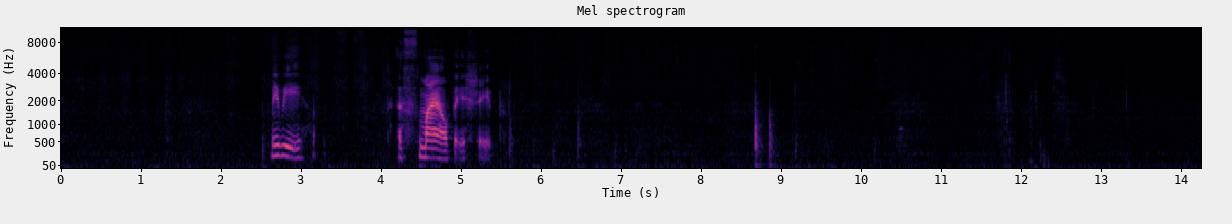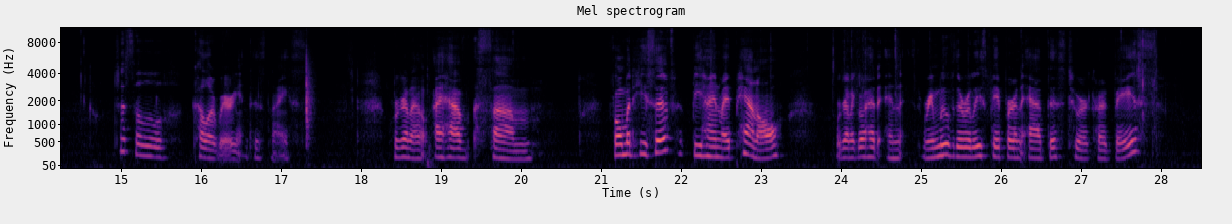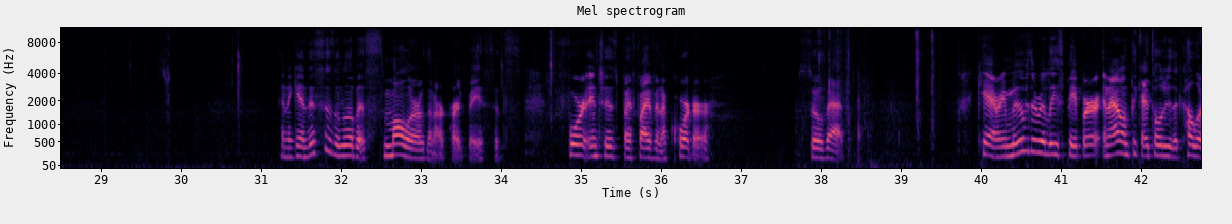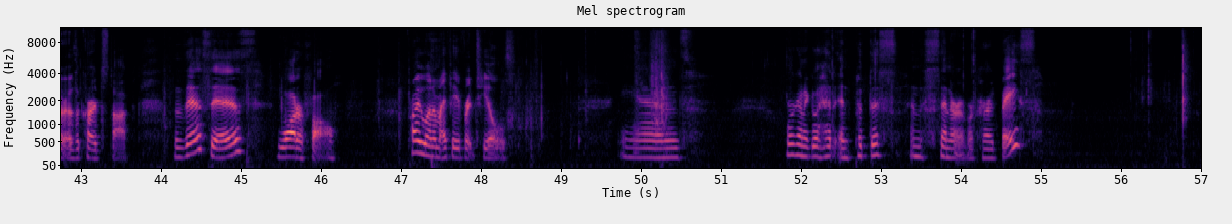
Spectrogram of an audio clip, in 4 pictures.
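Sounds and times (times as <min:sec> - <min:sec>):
brush rubbing on cardstock: 0:00.0 - 0:04.5, 0:05.6 - 0:08.6, 0:09.2 - 0:12.6
scratchy paper rustle: 0:00.0 - 0:04.5, 0:05.1 - 0:08.6, 0:09.2 - 0:14.1
paper handling: 0:05.5 - 0:14.0, 0:38.0 - 0:39.5, 0:48.3 - 0:49.4, 0:50.1 - 0:50.4.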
